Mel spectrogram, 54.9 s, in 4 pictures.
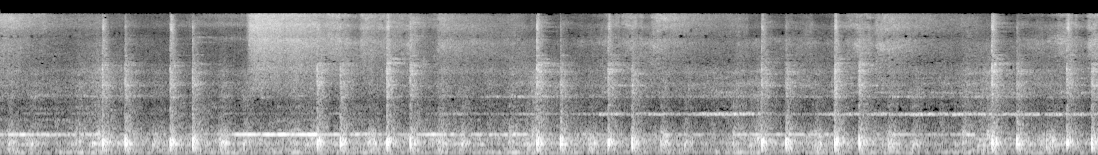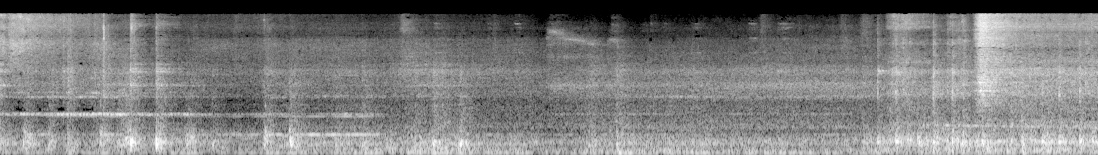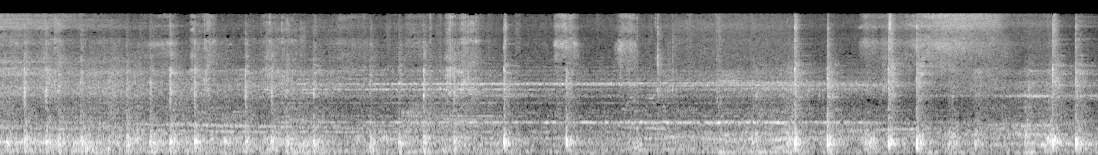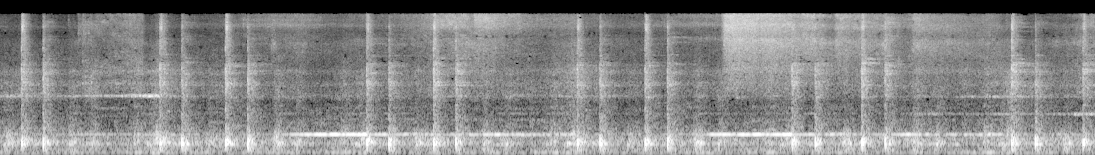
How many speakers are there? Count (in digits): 0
